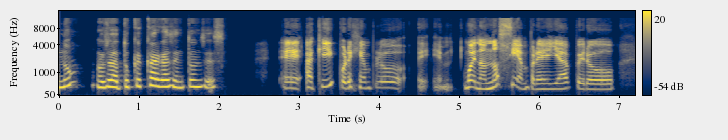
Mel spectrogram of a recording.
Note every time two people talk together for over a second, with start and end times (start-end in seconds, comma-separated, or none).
none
